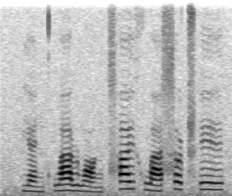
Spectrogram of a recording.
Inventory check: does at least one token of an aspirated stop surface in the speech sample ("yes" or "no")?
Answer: yes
